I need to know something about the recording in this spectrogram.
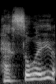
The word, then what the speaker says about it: Hesiod: Hesiod, I believe his name is pronounced, is an 8th and 7th century BC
